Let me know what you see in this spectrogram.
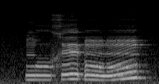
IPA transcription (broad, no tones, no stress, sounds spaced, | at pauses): ŋ uː x ʏː ʔ ũː β ũː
